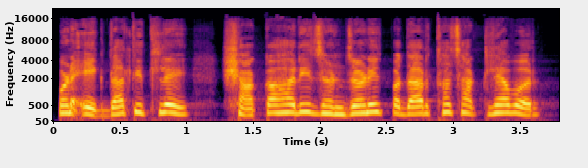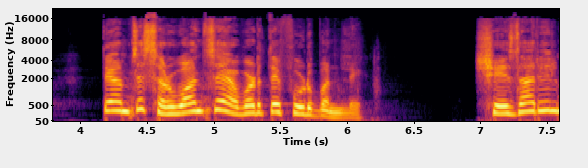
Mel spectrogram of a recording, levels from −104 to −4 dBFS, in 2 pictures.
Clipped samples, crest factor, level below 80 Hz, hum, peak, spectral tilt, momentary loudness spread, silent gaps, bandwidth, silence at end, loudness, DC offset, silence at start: under 0.1%; 14 dB; -56 dBFS; none; -2 dBFS; -4 dB/octave; 8 LU; 6.68-6.75 s; 17.5 kHz; 0 s; -16 LUFS; under 0.1%; 0.05 s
